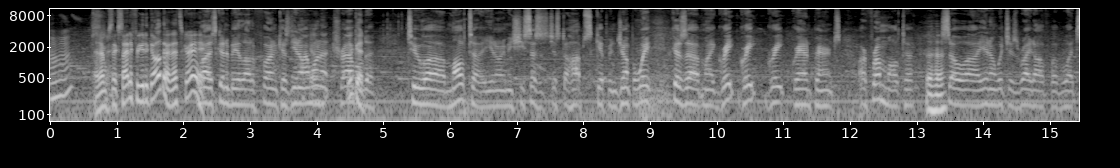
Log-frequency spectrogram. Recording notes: Outside In Seattle (Pike Place Market!). We recorded in front of the famous market for fish and tourism.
